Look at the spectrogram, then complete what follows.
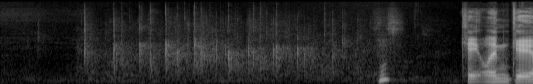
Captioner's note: audience applauding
